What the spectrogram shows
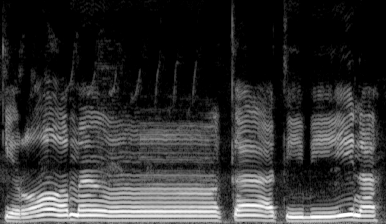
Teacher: میم کے اوپر 2 زبر ہیں، 2 زبر کو تنوین کہتے ہیں، تو تنوین کے بعد حروف اخفا میں سے کاف آ رہا ہے، کاف یہ بھی حروف اخفا میں سے ہے، تو تنوین کے بعد حروف اخفا میں سے کاف آ رہا ہے، اس لیے تنوین کی آواز کو ناک میں چھپا کر پڑھیں گے، اس کو اخفا کہتے ہیں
